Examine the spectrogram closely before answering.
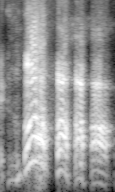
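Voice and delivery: loud, high hammed-up evil cackle; over-the-top mock laugh; villain laugh.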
